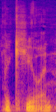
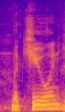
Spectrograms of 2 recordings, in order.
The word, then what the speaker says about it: McKeon: It, by the way, it's McEwen. McEwen, yeah. I know. Why? What did you call it? It's spelled McKe- McKeon. It's spelled McKeon. Oh, here we go. It's M C capital K E O N. How you get McEwen out of that?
